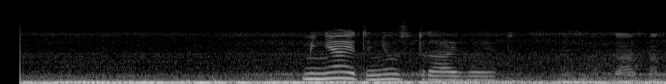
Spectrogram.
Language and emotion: Russian, sad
